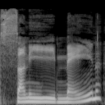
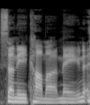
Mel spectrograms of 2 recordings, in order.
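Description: First: Said in the usual way. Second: Sunny, comma, Maine with the comma said aloud; spelled-out place name. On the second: Shown as a demonstration. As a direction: read "comma" out between Sunny and Maine, rising on Maine. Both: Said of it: "So, like, Sunny, comma, Maine".

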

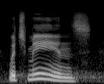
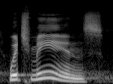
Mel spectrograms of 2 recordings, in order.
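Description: The two takes are said the same way.

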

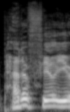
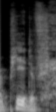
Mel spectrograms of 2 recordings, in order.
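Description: First: "pedophilia" with a short e, as in pet; short-e pronunciation. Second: "pedophilia" with a long e, as in pea; long-e pronunciation. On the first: Host puzzling over the word, "pedophilia" with short e. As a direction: say "pedophilia" starting like "ped". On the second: Host trying the other way, "pedophilia" with long e. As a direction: say "pedophilia" starting like "peed". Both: Shown as a demonstration. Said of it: "or is it pedophilia or pedophilia".

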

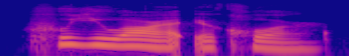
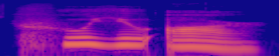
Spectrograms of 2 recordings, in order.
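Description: First: Said in the usual way. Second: Drawn out, each word weighted; slow it right down and savour it; slow emphatic repeat. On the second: Real, not acted.

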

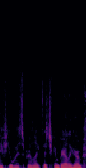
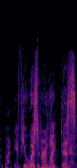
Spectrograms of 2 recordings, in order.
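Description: First: Soft, airless little whisper; weak whisper. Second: Voiceless whisper pushed with lots of air; stage whisper. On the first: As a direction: whisper with no air behind it. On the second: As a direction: project the whisper across a room. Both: Shown as a demonstration. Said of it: "Think about a stage whisper".

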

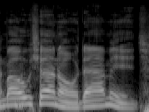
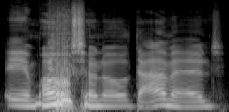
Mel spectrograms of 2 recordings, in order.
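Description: First: Slow exaggerated accent; meme catchphrase voice. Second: Slow put-on accent; meme catchphrase voice. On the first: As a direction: drag out Emotional damage. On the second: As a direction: stretch it out, hammy.

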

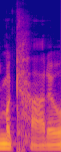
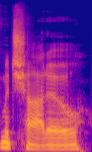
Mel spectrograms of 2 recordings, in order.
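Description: First: "Machado" with the ch said as k; alternative pronunciation. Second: "Machado" with a ch sound as in church; first pronunciation attempt. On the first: Host offers another guess at the name, "Machado" with a k. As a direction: say "Machado" as "Ma-KAH-do", trailing softer. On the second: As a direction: say "Machado" slowly, with ch as in chat. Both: Shown as a demonstration. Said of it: "or however you pronounce this".

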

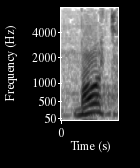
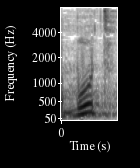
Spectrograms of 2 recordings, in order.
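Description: First: "Bodh" said as "bot", o vowel. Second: "Bodh" said as "but", oo vowel. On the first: Teacher giving either accepted reading, "Bodh" as "bot". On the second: Teacher giving the alternative reading, "Bodh" as "boot". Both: Shown as a demonstration. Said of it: "Bodh hay là Bodh đều được".

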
